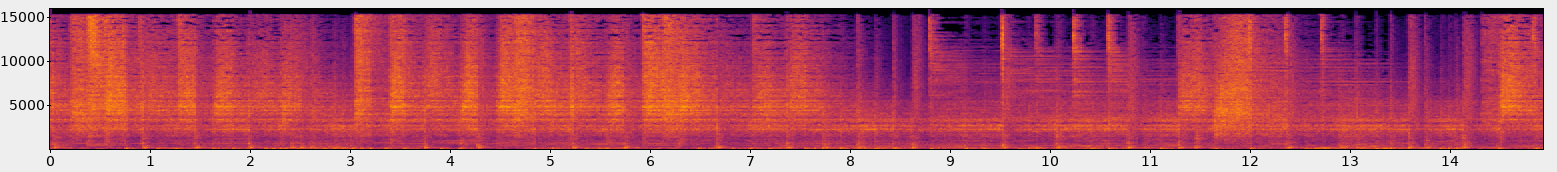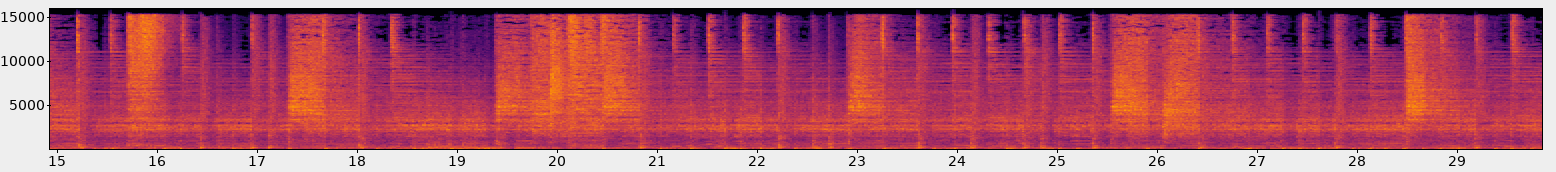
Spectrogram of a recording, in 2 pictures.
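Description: Rock jam on a Gretsch drum kit and an electric guitar, played loud: a busy bass drum and snare beat with cymbal crashes every few seconds under held guitar chords.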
